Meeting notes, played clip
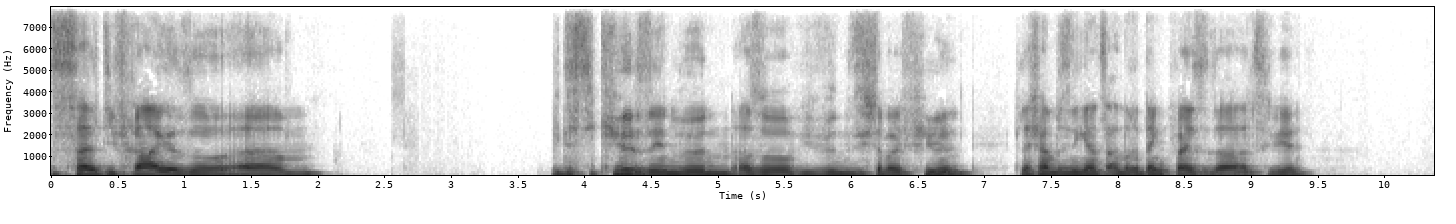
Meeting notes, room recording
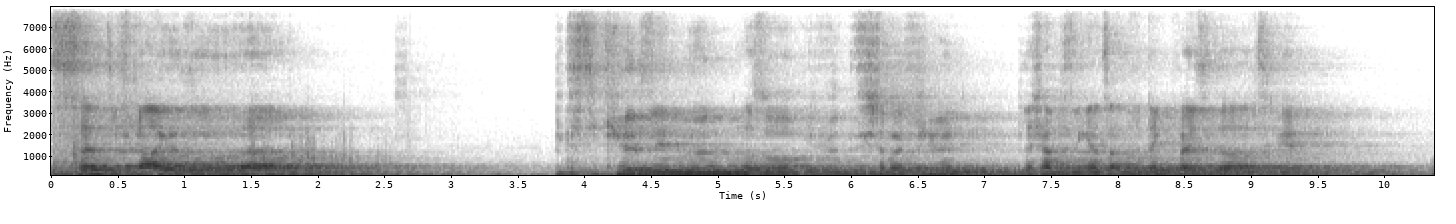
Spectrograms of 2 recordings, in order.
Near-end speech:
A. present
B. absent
B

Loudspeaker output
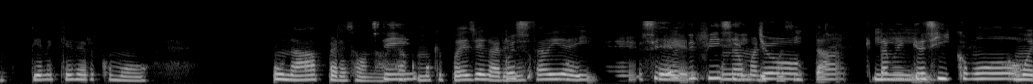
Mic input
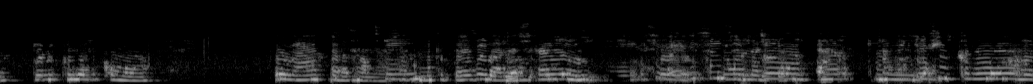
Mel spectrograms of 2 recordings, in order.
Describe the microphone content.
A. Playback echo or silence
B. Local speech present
A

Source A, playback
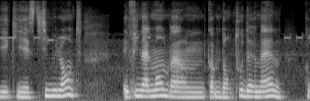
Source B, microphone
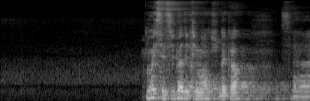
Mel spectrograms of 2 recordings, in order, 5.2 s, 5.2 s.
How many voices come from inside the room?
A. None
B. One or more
B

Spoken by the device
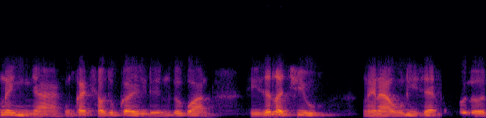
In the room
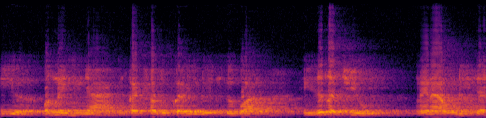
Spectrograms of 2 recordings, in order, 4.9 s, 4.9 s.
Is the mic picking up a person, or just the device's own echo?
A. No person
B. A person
A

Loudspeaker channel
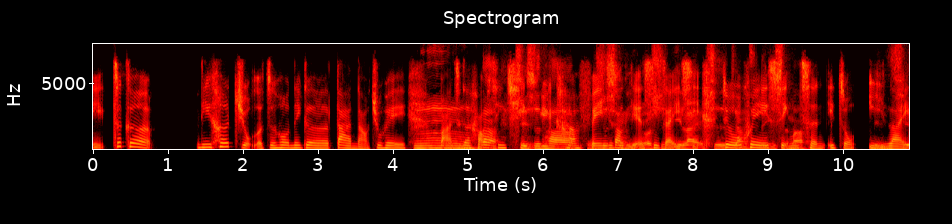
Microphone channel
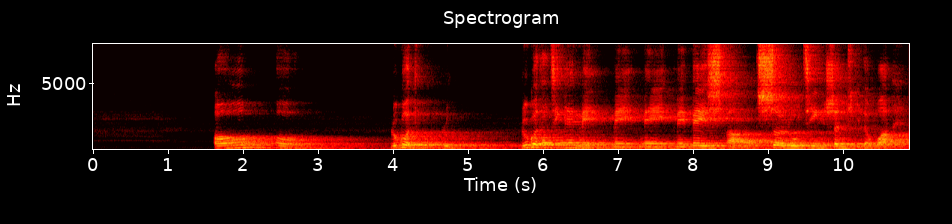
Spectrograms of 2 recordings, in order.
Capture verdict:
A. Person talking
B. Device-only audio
A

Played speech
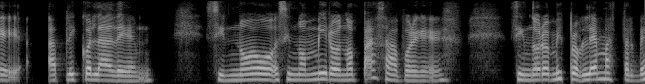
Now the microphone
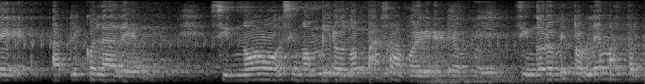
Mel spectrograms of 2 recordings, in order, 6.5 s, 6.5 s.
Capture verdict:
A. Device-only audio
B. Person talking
B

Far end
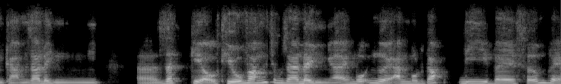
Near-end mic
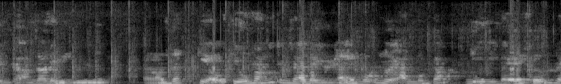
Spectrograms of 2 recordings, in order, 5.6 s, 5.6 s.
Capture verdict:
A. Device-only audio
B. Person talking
A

